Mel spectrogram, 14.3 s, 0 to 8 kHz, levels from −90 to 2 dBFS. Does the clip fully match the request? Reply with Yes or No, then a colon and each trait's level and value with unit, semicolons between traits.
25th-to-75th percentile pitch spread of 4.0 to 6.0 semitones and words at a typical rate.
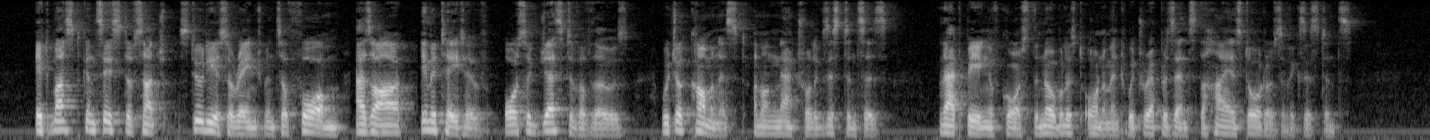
Yes: average, 5.2 semitones; average, 150 wpm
